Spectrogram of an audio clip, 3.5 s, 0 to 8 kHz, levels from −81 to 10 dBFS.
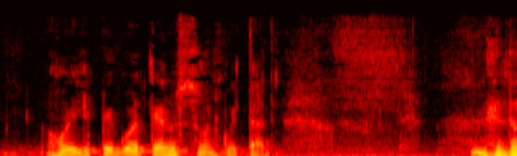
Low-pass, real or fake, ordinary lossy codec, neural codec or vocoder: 7.2 kHz; fake; MP3, 32 kbps; codec, 44.1 kHz, 7.8 kbps, DAC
